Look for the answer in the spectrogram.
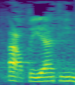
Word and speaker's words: أعطياتهم: أعطياتهم بفتح الهمز، وهو الصواب، إذ ربما ذهب وهلي فنطقتها بالضم، فنبهني بعض الأخوة، أخونا سعد جزاه الله خير، إلى أنها بالفتح،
